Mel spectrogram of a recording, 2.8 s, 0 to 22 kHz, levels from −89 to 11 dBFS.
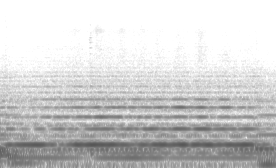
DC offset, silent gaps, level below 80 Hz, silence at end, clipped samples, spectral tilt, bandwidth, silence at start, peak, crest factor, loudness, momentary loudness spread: under 0.1%; none; -46 dBFS; 0 s; under 0.1%; -8.5 dB/octave; 6 kHz; 0 s; -18 dBFS; 10 dB; -29 LUFS; 3 LU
